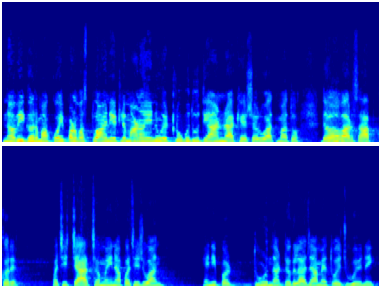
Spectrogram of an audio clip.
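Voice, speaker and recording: High-voiced woman comic. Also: steady tone, normal speed, a bit bright, big-room sound. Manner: chatty, addresses the audience directly. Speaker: comedian. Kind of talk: comic storytelling.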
